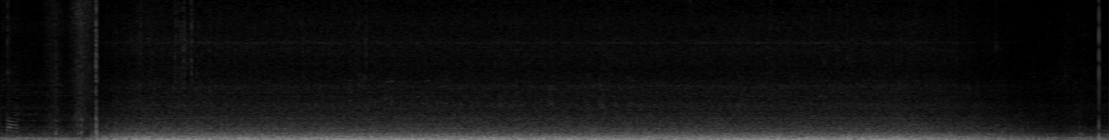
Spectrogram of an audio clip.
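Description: A jet engine roars loudly and steadily.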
